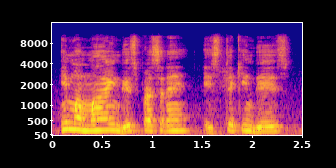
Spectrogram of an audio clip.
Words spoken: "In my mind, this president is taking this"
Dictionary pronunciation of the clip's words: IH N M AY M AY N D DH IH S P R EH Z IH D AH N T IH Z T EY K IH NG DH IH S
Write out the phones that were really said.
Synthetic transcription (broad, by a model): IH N M AY M AY N D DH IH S P R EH S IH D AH N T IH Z T EY K IH NG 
